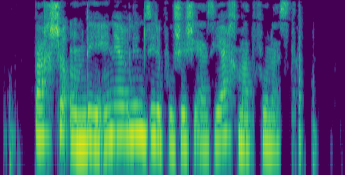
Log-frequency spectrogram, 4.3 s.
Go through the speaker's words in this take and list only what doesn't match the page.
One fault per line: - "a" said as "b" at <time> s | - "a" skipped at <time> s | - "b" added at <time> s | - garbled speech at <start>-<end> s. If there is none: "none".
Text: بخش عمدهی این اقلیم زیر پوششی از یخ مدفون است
none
